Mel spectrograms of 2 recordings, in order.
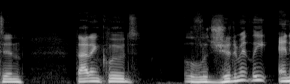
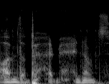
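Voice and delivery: authoritative cop tone, lower, much quieter; 4 semitones lower, 9 dB quieter than usual. Joking about Batman's intimidating way of talking, in Batman's authoritative cop tone. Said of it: "takes the whole cop tone".

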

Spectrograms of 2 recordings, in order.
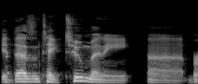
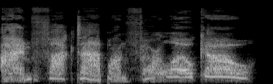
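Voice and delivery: very high, slow, drawn-out loud stage whisper. Retelling what a hammered mother said so people would hear: imitating a loud whisper. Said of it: "whispers, I guess loudly".

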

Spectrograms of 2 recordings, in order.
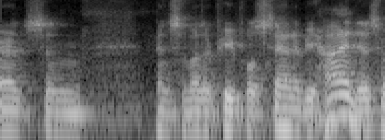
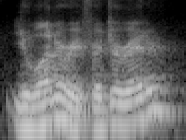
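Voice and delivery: ordinary talk, nothing marked

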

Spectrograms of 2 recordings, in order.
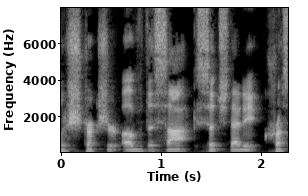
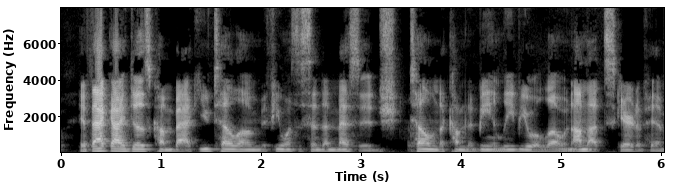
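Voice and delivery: ordinary talk

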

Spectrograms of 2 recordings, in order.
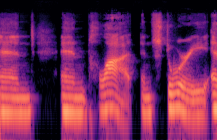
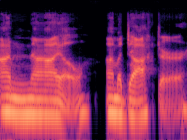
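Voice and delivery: low, arrogant, chauvinistic voice full of itself; 4 semitones lower than usual. Describing a man she hated, mocking Niall's arrogant voice. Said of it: "chauvinistic, like, you know, arrogant voice".

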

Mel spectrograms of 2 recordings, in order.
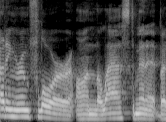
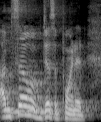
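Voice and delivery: ordinary talk

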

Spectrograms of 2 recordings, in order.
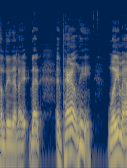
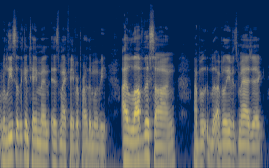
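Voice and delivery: normal talking voice

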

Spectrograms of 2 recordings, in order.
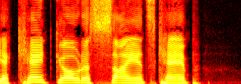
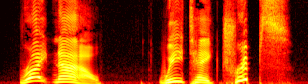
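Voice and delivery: voice breaking and pitching up partway through; 5 semitones higher than usual. Speaker talking about having to pay the mortgage, voice cracking. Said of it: "as my voice cracked".

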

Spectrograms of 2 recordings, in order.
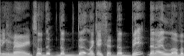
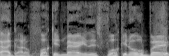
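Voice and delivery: put-on angry ranting man voice, lower; 3 semitones lower than usual. Retelling what a reluctant groom says, imitating an angry man. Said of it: "He's so mad".

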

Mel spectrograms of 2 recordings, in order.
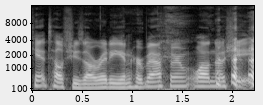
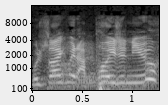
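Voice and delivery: put-on classic elderly old lady character voice; 12 semitones higher than usual. Playing a woman whose home is intruded upon: classic old lady voice. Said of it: "Classic old lady voice".

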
